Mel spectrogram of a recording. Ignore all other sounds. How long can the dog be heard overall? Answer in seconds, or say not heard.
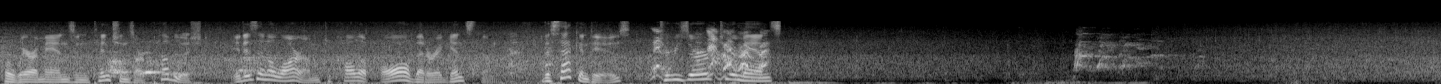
5 s.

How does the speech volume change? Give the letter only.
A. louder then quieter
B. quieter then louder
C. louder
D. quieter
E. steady
E.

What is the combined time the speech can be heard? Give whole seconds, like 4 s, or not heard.
8 s.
